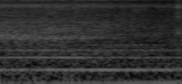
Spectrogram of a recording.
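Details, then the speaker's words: LG NeoChef inverter microwave after magnetron replacement, first power-up; waveguide opening and closing audible, even fan rush with steady low electrical hum, no buzzing or arcing; normal operation, heats water. "you can hear the sound wave guide open now wave guide is closing this is the wave guide"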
